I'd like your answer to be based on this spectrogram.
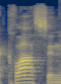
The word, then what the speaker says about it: Klassen: Klassen? Klassen, you say? – Yeah, Klassen. It's got German descent. – Oh, so I've been pronouncing it wrong.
